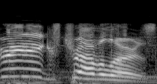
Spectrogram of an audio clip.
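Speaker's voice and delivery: booming jubilant voice. A figure turns to greet the small group, booming jubilant voice. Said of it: "The voice booms in a very jubilant tone".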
